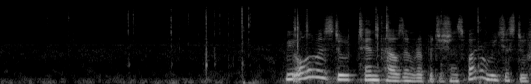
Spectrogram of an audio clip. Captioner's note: pause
